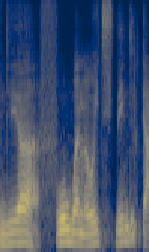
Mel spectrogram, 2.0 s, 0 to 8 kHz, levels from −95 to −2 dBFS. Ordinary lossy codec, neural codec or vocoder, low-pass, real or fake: none; codec, 16 kHz, 0.5 kbps, X-Codec, HuBERT features, trained on general audio; none; fake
